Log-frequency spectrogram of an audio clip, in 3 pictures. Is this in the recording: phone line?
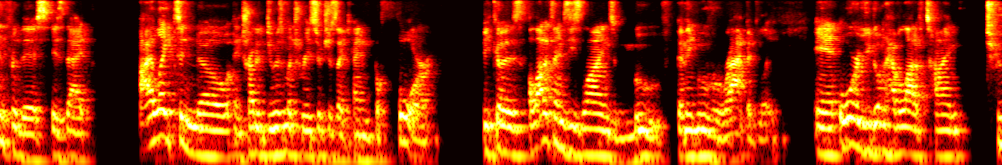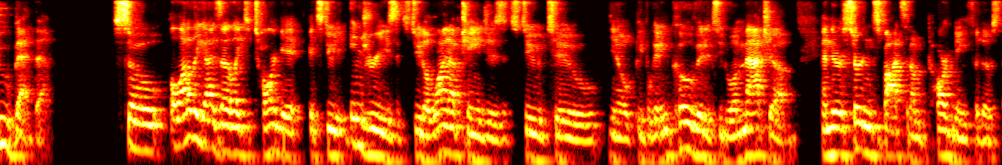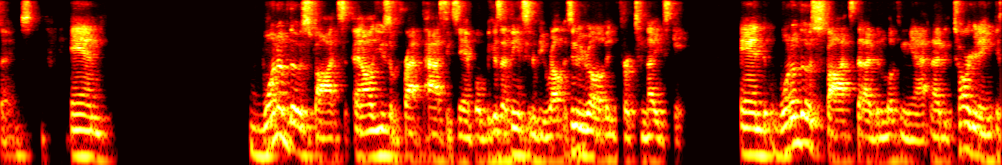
no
